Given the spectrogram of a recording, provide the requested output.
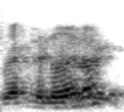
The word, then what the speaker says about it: Reconnoiter: Or a Connoiter, I can never figure out how it is. – It's Reconnoiter. – It's Reconnoiter? – Yes. – Yeah, lovely. That's how we pronounce it.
